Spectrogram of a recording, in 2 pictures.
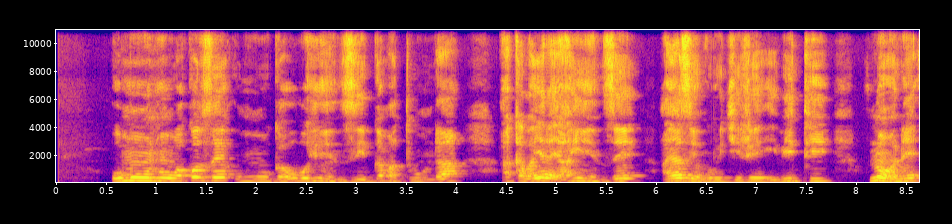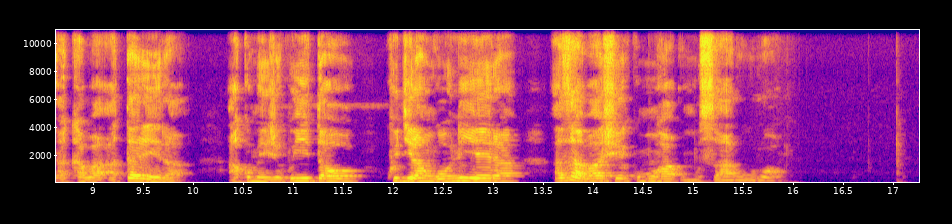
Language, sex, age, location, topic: Kinyarwanda, male, 36-49, Huye, agriculture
